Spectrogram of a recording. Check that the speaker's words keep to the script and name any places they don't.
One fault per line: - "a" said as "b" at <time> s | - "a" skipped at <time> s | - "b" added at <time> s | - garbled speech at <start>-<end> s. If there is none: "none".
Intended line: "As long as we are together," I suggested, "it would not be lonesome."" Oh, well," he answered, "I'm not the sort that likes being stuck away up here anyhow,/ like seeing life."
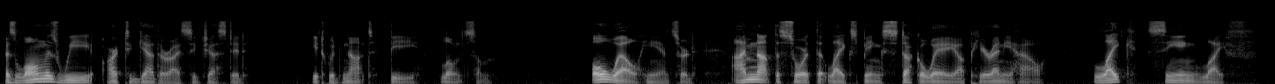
none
